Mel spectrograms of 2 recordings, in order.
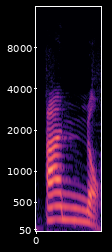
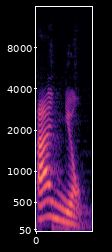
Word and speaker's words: año: nosotros la pronunciamos, el fonema es, entonces nosotros decimos año, no año, ano, sino año. Bueno, pues entonces es in ano en latín y de este ocabuinaldo. ¿Te has fijado que cuando termina un año se cuando tenemos una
